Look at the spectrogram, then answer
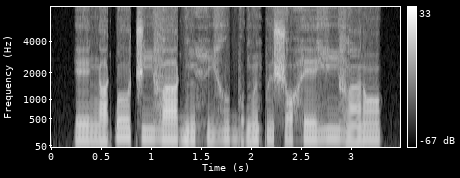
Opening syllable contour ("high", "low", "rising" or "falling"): low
